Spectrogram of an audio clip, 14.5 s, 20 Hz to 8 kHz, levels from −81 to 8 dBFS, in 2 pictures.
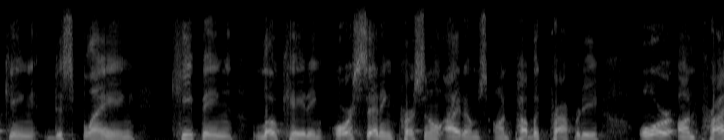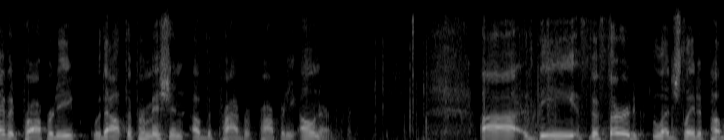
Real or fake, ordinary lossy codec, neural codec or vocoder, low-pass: real; Opus, 16 kbps; none; 7.2 kHz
